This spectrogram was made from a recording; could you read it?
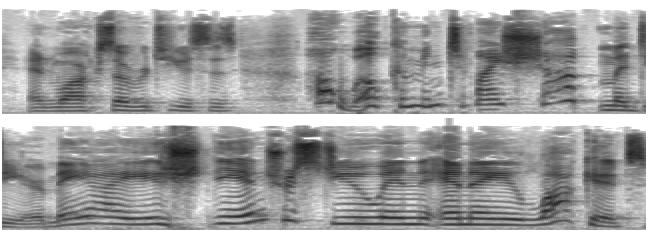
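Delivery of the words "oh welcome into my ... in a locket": high, sing-song put-on halfling voice. Voicing a halfling who walks over to greet a shop visitor, halfling shopkeeper voice. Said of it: "There's a halfling sitting on a stool".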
